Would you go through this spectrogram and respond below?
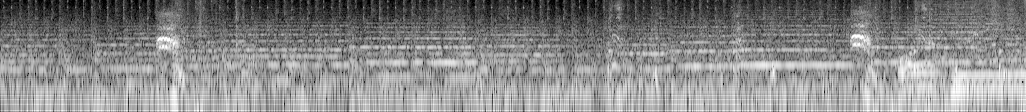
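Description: Crows in the LEGO Universe video game caw as they are scared off, a few loud harsh calls spaced apart over a droning game music bed.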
